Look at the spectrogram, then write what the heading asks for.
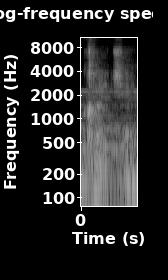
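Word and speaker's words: Chrétien: leaders Canada's 20th prime minister of Canada John Clen which is the proper way to pronounce it he reigned from November 4th 93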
